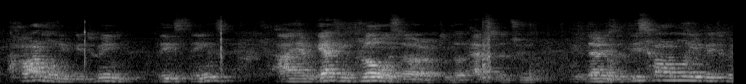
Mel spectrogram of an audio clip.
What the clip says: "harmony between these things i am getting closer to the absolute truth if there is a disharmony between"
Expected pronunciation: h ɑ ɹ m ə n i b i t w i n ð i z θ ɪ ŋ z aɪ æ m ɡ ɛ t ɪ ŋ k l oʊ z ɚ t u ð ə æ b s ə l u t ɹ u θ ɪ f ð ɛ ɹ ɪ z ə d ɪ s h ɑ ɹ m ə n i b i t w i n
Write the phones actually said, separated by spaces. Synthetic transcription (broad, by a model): h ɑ ɹ m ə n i b i t w i n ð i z θ ɪ ŋ z aɪ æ m ɡ ɛ t ɪ ŋ k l oʊ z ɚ t u ð ə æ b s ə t u ɪ f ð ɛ ɹ ɪ z ə d ɪ s h ɑ ɹ m ə n i b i t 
